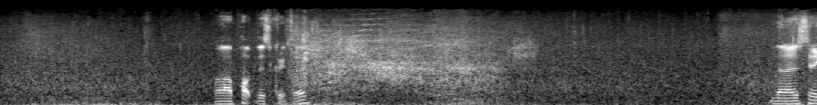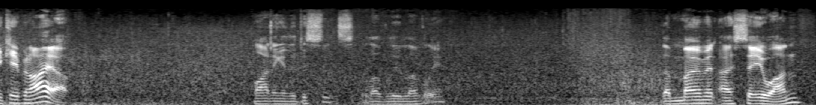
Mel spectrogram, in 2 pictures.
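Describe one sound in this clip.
Stormy waves crash and wind roars steadily.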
